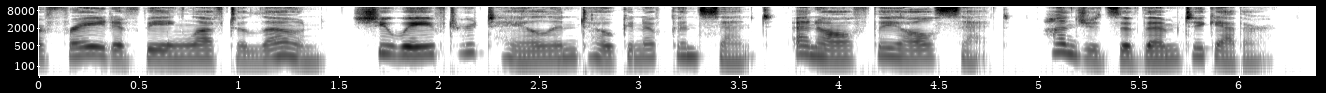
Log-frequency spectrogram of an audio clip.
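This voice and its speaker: A woman with an unremarkable speaking voice talks at a moderate pace and medium pitch with lively intonation, in a very clean recording with a silent background. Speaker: voice actress. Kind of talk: sleep story.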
